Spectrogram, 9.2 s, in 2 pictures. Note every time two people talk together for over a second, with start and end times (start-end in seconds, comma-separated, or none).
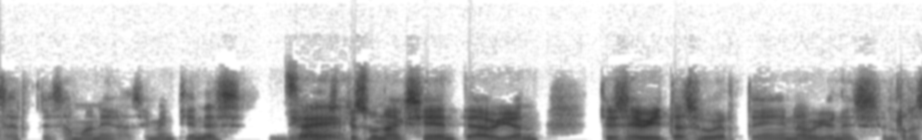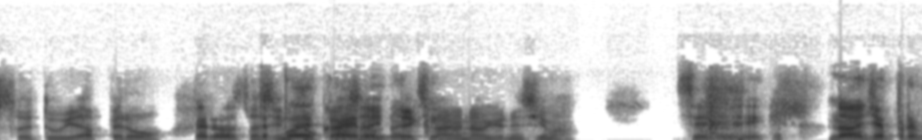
5.5-7.0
